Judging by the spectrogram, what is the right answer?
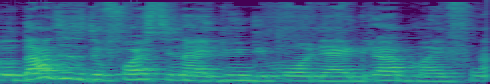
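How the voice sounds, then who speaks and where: With a Nigerian accent, a woman speaks at a medium pitch with ordinary pitch variation, amid noticeable background noise and audible room echo. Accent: Nigerian (Yoruba) English. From Nigeria (Yoruba). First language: Yoruba. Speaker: YouTuber. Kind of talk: casual vlog chat.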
